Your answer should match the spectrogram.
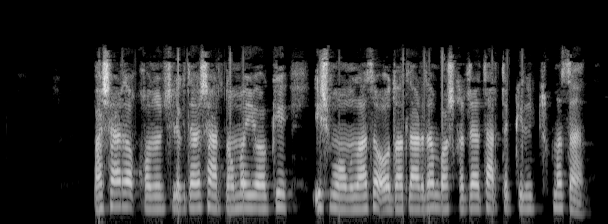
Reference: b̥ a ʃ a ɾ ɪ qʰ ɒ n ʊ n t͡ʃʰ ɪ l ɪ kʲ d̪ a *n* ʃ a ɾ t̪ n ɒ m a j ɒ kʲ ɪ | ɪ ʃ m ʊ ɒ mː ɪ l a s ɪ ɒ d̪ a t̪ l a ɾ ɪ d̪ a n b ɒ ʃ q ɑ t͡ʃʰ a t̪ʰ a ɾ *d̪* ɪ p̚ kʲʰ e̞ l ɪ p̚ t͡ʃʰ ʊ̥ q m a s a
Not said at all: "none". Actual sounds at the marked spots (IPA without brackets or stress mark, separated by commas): n, t̪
